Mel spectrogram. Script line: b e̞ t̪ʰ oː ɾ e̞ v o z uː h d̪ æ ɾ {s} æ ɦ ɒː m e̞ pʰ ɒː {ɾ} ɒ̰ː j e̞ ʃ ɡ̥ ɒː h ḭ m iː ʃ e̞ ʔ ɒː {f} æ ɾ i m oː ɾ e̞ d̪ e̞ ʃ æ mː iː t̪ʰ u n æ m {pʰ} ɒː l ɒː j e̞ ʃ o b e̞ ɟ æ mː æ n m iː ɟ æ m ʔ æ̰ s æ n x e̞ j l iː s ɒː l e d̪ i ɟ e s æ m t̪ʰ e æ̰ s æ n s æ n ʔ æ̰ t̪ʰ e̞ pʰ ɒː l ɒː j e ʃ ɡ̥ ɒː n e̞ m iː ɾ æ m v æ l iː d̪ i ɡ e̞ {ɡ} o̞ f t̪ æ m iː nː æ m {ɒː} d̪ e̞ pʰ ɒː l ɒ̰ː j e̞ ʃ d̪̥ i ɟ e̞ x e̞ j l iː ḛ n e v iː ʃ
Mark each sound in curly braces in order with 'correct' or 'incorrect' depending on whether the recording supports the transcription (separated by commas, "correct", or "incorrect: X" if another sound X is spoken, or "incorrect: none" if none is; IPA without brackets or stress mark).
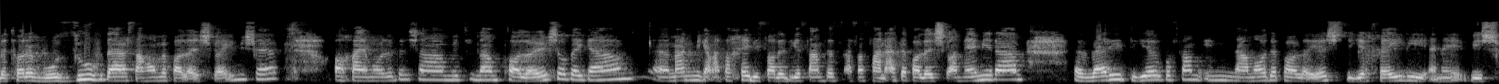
correct, incorrect: l, incorrect: x, correct, correct, correct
